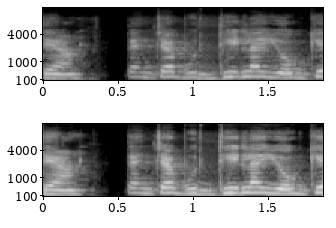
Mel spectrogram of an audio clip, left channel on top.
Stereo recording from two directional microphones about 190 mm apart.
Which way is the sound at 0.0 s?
40° right (ahead or behind).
